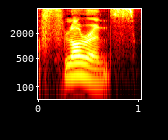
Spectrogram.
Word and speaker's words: Florence: Wird der Name auch so englisch ausgesprochen. – Ja, Florence.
